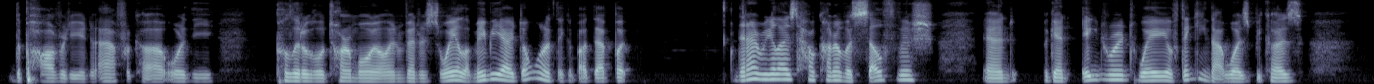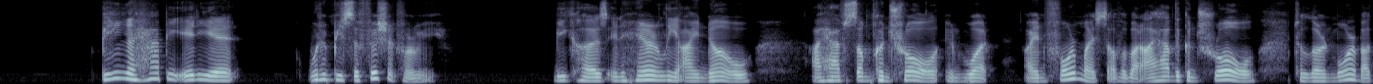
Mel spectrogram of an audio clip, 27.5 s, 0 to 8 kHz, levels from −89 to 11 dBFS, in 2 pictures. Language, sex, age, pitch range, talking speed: English, male, 20-39, 120-160 Hz, 150 wpm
